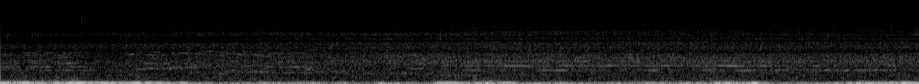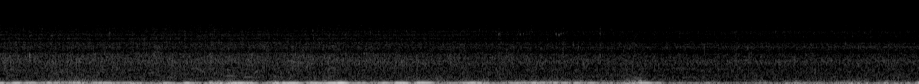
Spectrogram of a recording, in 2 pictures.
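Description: Wind buffeting the camera's microphone in gusts: a low rumble that swells and drops throughout, with faint, long-held voice tones in the background during the first half.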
